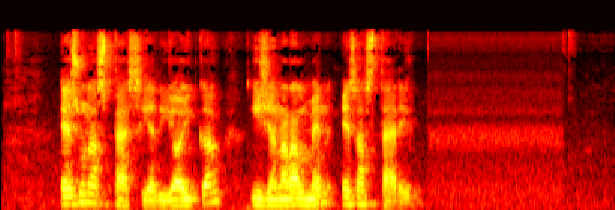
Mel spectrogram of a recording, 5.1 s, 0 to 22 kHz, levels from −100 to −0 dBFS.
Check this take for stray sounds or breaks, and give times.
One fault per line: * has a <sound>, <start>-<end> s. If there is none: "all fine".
all fine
